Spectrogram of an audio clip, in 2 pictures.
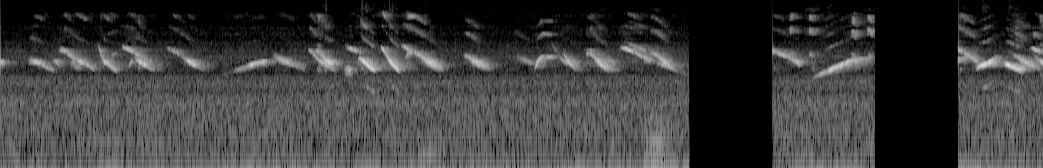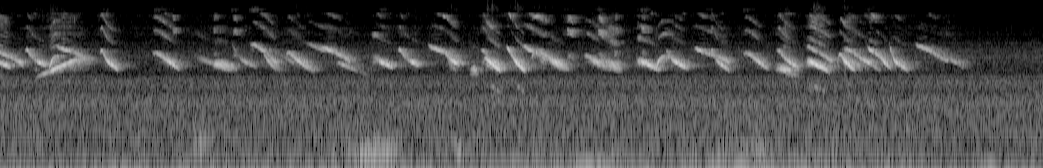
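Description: A picharro, a saltator, singing: a fast, continuous run of short falling whistled notes, several a second. The sound cuts out twice for under a second, about a third of the way in.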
